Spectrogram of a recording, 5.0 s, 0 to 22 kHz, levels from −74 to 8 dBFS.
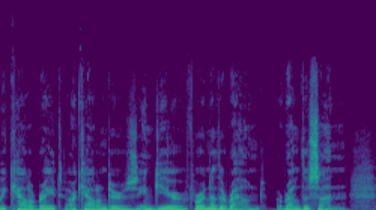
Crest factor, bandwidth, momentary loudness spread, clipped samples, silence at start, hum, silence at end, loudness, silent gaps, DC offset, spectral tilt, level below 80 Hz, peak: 14 dB; 15 kHz; 12 LU; under 0.1%; 0 s; none; 0.05 s; -23 LUFS; none; under 0.1%; -5.5 dB/octave; -38 dBFS; -8 dBFS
